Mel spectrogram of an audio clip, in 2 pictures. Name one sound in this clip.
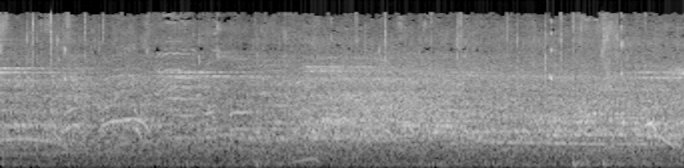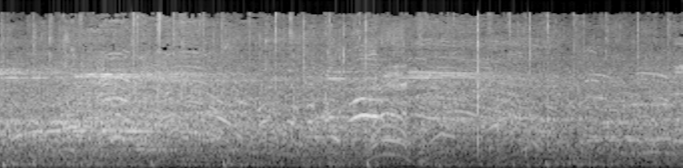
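Sneakers squeak on a hard court floor.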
